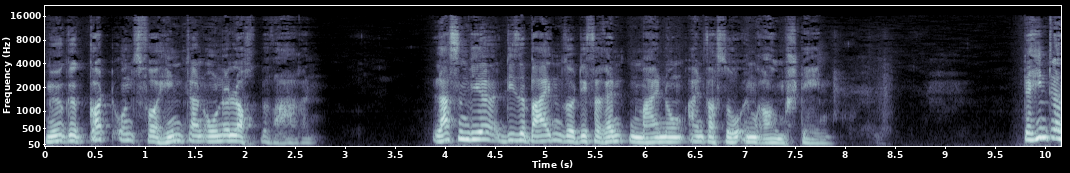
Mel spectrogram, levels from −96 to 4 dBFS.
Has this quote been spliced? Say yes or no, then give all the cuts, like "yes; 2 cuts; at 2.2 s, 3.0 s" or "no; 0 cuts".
no; 0 cuts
